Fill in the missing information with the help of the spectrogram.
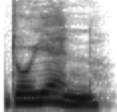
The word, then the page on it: doyenne: British English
